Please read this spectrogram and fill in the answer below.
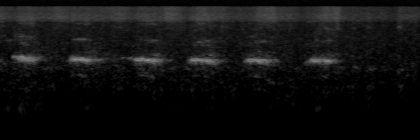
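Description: A bird calling faintly in the background: a short whistled note of steady pitch repeated six times, evenly, about every half second.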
